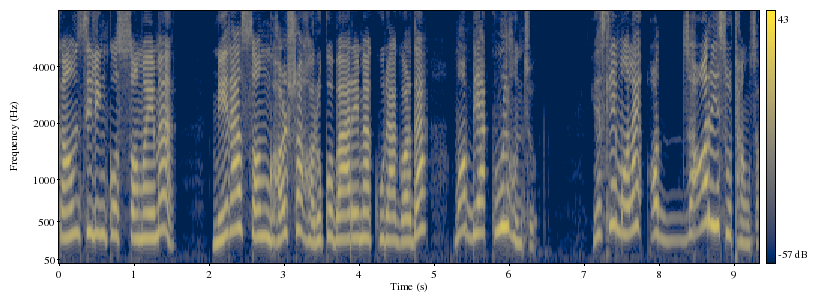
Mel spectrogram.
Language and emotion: Nepali, angry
